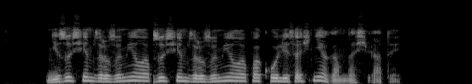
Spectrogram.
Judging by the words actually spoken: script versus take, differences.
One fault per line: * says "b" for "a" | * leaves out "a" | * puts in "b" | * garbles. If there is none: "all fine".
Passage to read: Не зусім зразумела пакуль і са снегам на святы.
* puts in "зусім зразумела"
